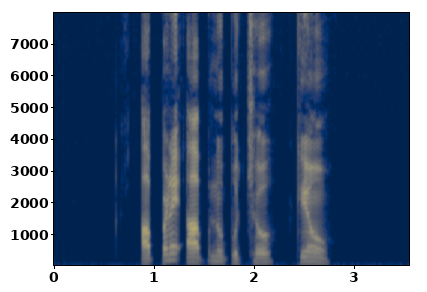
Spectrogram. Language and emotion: Punjabi, neutral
